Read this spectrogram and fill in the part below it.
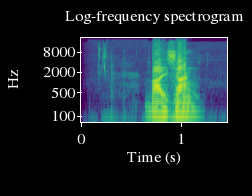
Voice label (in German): Balsan Mundart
